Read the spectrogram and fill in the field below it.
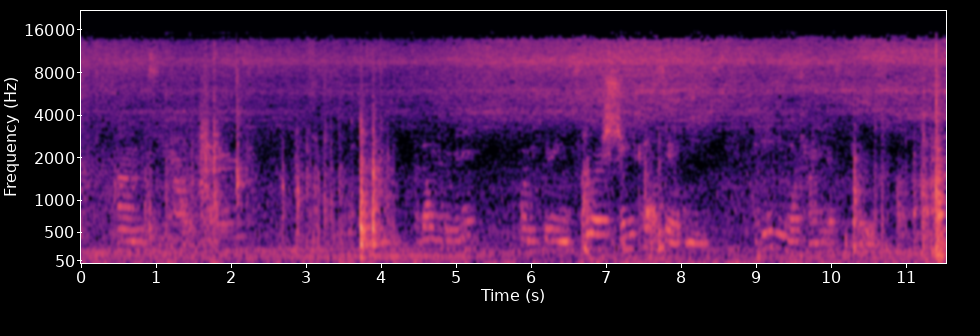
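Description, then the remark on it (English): A long toilet flush, a steady hissing rush of running water that continues unbroken through the whole stretch while voices talk over it. “I have the longest flushing toilet ever created.”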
